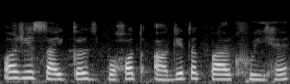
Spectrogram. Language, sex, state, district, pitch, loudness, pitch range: Hindi, female, Himachal Pradesh, Shimla, 240 Hz, -16 LUFS, 230-260 Hz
